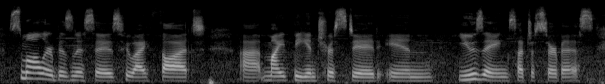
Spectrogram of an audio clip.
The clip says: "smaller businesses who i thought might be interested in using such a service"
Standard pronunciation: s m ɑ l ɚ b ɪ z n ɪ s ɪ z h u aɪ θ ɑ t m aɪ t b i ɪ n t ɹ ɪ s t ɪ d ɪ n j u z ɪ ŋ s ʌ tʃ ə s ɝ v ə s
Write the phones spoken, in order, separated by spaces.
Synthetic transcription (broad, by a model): s m ɑ l ɚ b ɪ z n ɪ s ɪ z h u aɪ θ ɑ t m aɪ t b i ɪ n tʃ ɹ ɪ s t ɪ d ɪ n j u z ɪ ŋ s ʌ tʃ ə s ɝ v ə s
